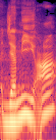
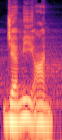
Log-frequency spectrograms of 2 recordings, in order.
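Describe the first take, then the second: First: The word ends on an open vowel. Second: The word ends with an n sound. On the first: The reading stops at this word. The speaker calls it right. "Maka dibaca jami'a" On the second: The reading does not stop at this word. The speaker calls it wrong. "bukan jami'an"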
